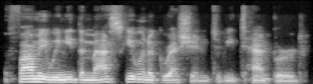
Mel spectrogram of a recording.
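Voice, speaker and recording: A man teaching a class as rabbi on a video call, explaining in a calm, measured way. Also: low voice.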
